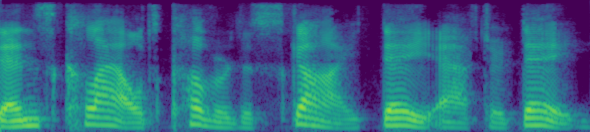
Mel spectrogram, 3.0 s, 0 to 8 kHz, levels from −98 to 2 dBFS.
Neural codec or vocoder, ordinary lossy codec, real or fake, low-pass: none; AAC, 48 kbps; real; 7.2 kHz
